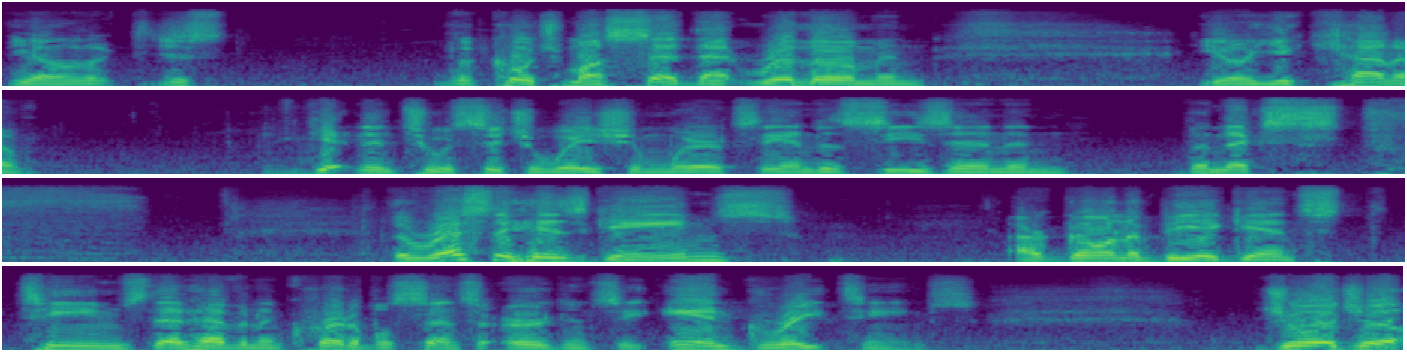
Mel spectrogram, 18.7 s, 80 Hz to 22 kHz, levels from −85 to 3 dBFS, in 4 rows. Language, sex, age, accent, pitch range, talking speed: English, male, 40-59, American, 115-145 Hz, 165 wpm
